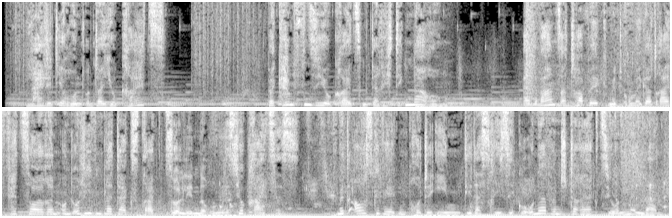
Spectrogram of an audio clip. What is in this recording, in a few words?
female german skin comercial; ideasonora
